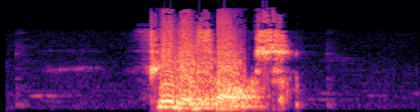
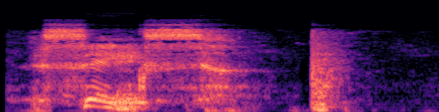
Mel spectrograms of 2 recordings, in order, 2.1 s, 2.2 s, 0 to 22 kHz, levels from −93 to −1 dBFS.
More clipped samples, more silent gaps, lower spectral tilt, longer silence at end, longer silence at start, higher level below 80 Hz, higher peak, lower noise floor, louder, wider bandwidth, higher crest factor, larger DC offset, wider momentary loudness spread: neither; neither; about the same, -3.5 dB/octave vs -2.5 dB/octave; first, 0.65 s vs 0.45 s; first, 0.75 s vs 0.1 s; about the same, -44 dBFS vs -42 dBFS; first, 0 dBFS vs -4 dBFS; first, -56 dBFS vs -47 dBFS; first, -8 LUFS vs -18 LUFS; first, 16.5 kHz vs 11 kHz; second, 10 dB vs 16 dB; neither; second, 9 LU vs 12 LU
